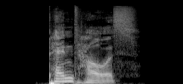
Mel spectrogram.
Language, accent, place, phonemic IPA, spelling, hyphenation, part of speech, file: German, Germany, Berlin, /ˈpɛnthaʊ̯s/, Penthouse, Pent‧house, noun, De-Penthouse.ogg
- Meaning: penthouse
